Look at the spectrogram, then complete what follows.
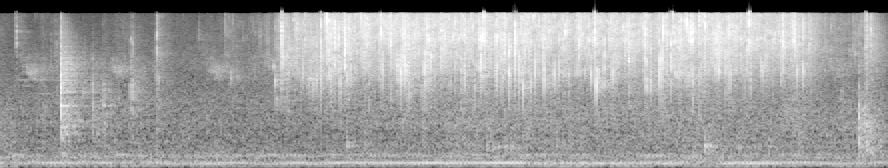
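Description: Jet of water spraying onto a dirty rug on paving with a steady hiss, starting about three seconds in and stopping just before the end, over a steady low hum.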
